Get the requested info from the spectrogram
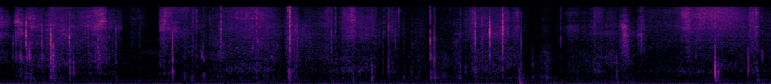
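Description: Paper workbook pages being turned and rustling under a hand, with a few soft taps, over a steady low hum.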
